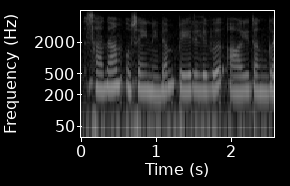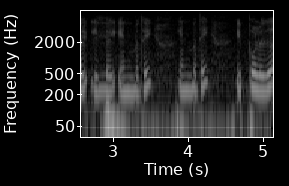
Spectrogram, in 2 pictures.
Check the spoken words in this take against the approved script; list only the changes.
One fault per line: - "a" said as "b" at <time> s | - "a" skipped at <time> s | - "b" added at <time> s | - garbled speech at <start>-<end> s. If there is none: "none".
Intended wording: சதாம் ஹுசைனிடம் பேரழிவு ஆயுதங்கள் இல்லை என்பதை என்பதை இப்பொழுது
none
